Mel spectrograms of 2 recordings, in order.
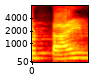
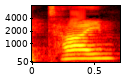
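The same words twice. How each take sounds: First: टाइम with a hard ट, no puff of air; the wrong take of टाइम, dry T; unaspirated Indian T. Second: टाइम with a puff of air, like ठ; strongly breathed T opening टाइम; aspirated English T. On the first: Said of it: "अब बोलो टाइम नहीं". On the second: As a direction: model टाइम as "thaim". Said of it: "ये ठ पढ़ने का". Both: Shown as a demonstration.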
